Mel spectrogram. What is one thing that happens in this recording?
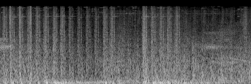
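Suppressed gunshots fire in quick bursts.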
